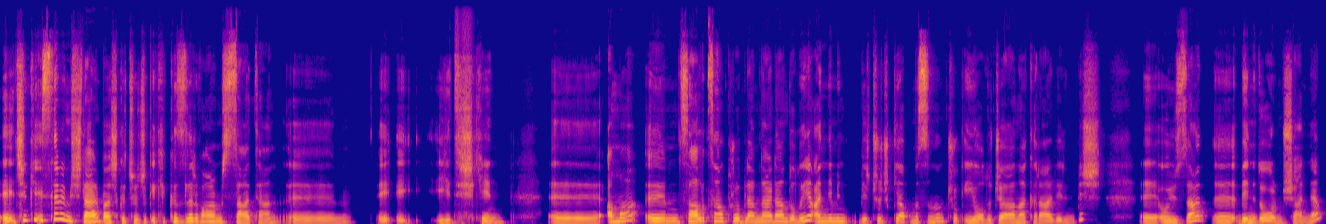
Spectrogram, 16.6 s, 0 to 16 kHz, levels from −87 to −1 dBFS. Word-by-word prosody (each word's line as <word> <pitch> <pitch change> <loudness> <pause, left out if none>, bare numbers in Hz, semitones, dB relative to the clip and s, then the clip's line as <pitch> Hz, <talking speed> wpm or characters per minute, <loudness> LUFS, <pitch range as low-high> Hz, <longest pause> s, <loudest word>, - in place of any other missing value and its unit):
E, - - +6
çünkü 330 +3 +3
istememişler 285 - +4
başka 200 +1 +4
çocuk. 190 -1 -5
2 230 -2 -7
kızları 230 0 +3
varmış 225 -2 +1
zaten, 165 -3 -1 0.2
emm, 145 - -4 0.4
e - - -1
e - - -5
e - - -7 0.4
yetişkin, 165 +1 -3 0.5
eee, 160 -1 0
ama, 250 +8 +2
emm, 225 -2 +3
sağlıksal 240 +3 +2
problemlerden 220 -1 +1
dolayı 230 +9 +2
annemin 225 -1 0
bir 210 +2 -4
çocuk 215 +2 -7
yapmasının 200 +3 0
çok 220 -2 -9
iyi 200 - 0
olacağına 185 0 0
karar 150 -6 -3
verilmiş. 140 - -6 0.5
Eee, 175 0 0
o 205 - +1
yüzden, 230 - 0
eee, 200 -1 -1
beni 200 -7 +3
doğurmuş 135 -2 0
annem. 150 - -3
205 Hz, 130 wpm, -22 LUFS, 170-230 Hz, 0.5 s, E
